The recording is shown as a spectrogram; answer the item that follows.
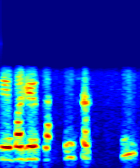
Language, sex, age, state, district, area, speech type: Marathi, female, 30-45, Maharashtra, Wardha, rural, conversation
